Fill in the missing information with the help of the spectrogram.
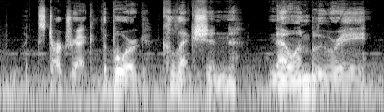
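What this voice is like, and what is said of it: Dramatic movie-trailer announcer voice. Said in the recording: “Good announcer voice.”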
